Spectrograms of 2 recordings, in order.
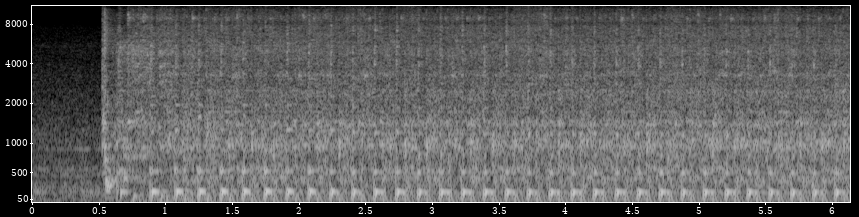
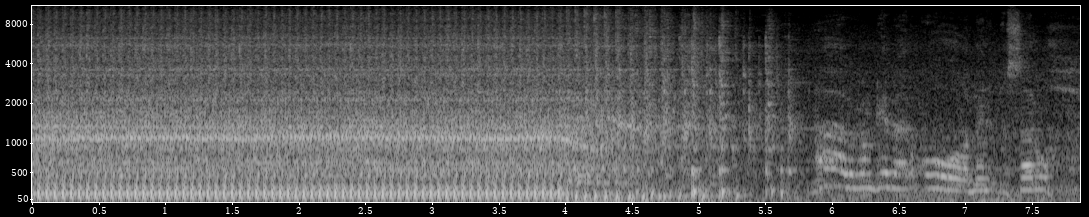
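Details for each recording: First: Husqvarna YTH18542 riding mower, 18.5hp Briggs & Stratton Intek that died during use: after carb cleaner is sprayed into the carburetor, the starter churns it steadily at about three beats a second but it never fires, so not a fuel problem; spark plug checked next. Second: Husqvarna YTH18542 riding mower with 18.5hp Briggs & Stratton Intek single-cylinder, which had died during use and wouldn't crank: after an oil top-up, the engine fires and runs with a steady, even thump for a few seconds, then shuts down; sounds healthy.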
